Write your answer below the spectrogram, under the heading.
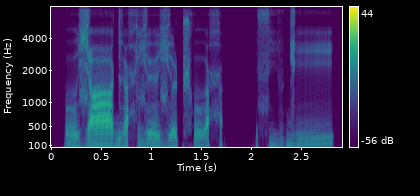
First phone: ʊː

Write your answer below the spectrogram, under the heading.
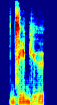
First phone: d͡z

